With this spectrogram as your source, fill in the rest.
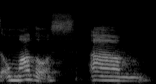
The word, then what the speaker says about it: Omados: Yeah, well, look, when I look it up on the internet, it's Omados, over the accent on the A, but it means it's the personification of battle noise.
